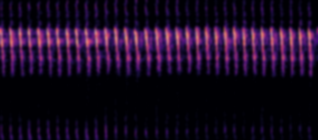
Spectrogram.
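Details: Hill prinia song for training and stimulating cage birds: a fast, steady run of sharp, high chirping notes repeated several times per second, with a rhythmic low ticking under each note.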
